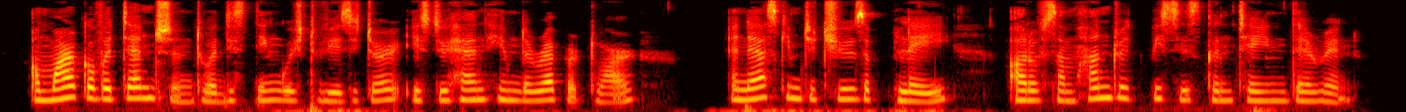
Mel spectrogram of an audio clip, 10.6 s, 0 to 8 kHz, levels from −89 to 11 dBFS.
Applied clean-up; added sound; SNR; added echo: neural mask model Resemble Enhance denoiser.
